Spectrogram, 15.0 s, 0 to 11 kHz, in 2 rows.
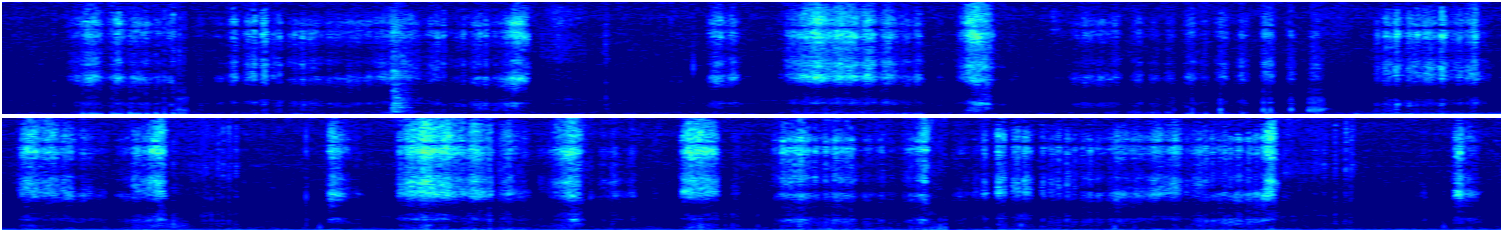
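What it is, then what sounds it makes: Metal pen nib writing on paper. A metal fountain pen nib scratches continuously across a flat, lined paper notebook page while writing Korean letters. Bright, dry scratching comes in short strokes and bursts, and from about 7 seconds a steady low hum sits underneath.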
